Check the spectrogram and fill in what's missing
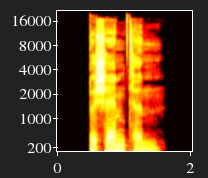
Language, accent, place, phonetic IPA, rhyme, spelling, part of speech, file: German, Germany, Berlin, [bəˈʃɛːmtəm], -ɛːmtəm, beschämtem, adjective, De-beschämtem.ogg
- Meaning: strong dative masculine/neuter singular of beschämt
